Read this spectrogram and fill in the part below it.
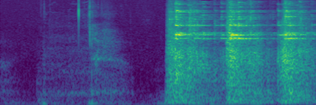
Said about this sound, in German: oh, jetzt bin ich hier gerade gegen, ich laufe immer im Zimmer rum und bin gerade gegen eine Tüte getreten, wo ganz viele Lemonade Plus Flaschen drin sind, die leer sind.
